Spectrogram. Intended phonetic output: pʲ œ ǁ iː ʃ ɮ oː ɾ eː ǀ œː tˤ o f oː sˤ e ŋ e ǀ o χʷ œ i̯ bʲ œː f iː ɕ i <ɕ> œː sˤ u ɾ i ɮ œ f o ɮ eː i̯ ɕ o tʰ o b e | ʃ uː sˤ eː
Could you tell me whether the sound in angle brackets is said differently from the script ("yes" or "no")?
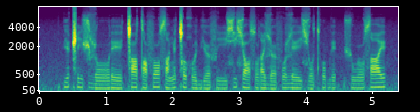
no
